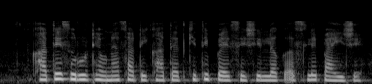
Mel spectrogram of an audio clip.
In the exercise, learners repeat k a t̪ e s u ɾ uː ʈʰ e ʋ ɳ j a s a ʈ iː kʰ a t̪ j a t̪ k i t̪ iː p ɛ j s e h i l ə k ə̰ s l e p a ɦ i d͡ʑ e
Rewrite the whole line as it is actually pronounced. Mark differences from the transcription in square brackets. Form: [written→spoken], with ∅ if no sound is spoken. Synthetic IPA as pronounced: [k→kʰ] a t̪ e s u ɾ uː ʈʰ e ʋ ɳ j a s a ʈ iː kʰ a t̪ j a t̪ k i t̪ iː p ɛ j s e [h→ɕ] i l ə k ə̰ s l e p a ɦ i d͡ʑ e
